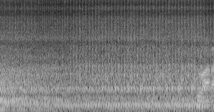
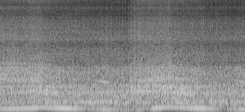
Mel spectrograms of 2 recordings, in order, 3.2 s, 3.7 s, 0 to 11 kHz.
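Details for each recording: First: Mitsubishi Canter 110 PS diesel van, factory standard, about 3,000 km, before valve and nozzle tuning: dull, muffled, slightly uneven idle clatter with no crisp beat; owner finds engine sound not right, no specific fault identified. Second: Mitsubishi Canter 110 PS diesel van, stock, after setting injection timing, nozzles and valves and raising governor rpm: steady even clatter, revs rise and fall smoothly with no harsh knock; idle a touch high, runs clean.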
